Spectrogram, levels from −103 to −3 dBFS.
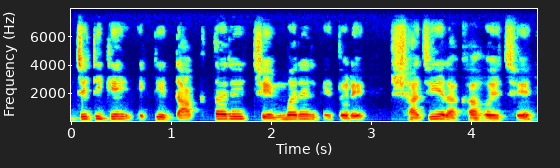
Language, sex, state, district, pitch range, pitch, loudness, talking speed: Bengali, male, West Bengal, North 24 Parganas, 150-185 Hz, 165 Hz, -16 LUFS, 140 wpm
